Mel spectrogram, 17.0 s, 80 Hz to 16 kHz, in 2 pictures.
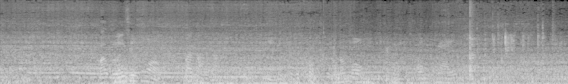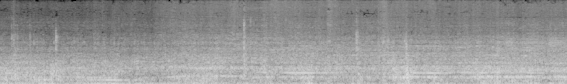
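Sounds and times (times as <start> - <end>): diesel engine rumbling: 0.0 - 17.0
metallic knocks and clanks: 6.9 - 9.7.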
